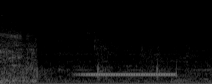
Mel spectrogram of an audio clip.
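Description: A single steady electronic beep at one pitch, lasting about a second and stopping abruptly. A background rumble drops away just before it.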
